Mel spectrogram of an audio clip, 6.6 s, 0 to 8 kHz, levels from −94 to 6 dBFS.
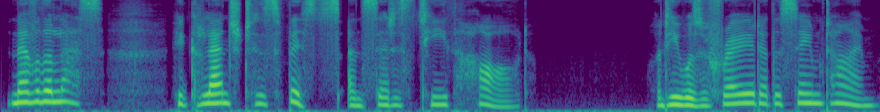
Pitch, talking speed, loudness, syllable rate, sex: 215 Hz, 165 wpm, -20 LUFS, 4.6 syllables/s, female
